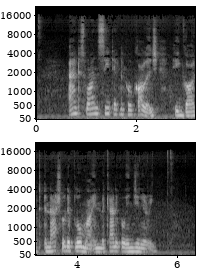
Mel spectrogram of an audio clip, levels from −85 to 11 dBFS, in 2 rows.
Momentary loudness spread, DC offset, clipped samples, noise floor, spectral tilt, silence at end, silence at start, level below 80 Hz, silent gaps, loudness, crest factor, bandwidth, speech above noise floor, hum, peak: 17 LU; under 0.1%; under 0.1%; -43 dBFS; -5.5 dB/octave; 0.75 s; 0.05 s; -44 dBFS; none; -17 LUFS; 16 dB; 17 kHz; 26 dB; none; -2 dBFS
